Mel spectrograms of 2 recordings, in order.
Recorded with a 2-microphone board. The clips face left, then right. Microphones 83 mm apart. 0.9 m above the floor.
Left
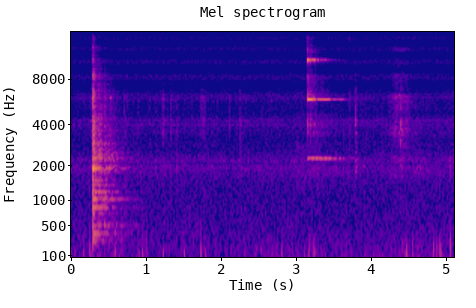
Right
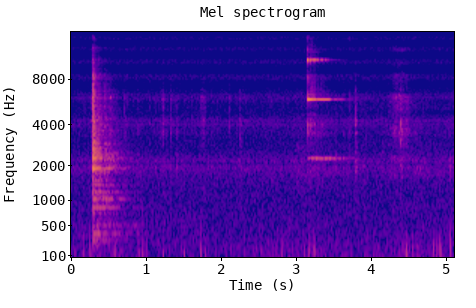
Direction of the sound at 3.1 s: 55° right (ahead or behind).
